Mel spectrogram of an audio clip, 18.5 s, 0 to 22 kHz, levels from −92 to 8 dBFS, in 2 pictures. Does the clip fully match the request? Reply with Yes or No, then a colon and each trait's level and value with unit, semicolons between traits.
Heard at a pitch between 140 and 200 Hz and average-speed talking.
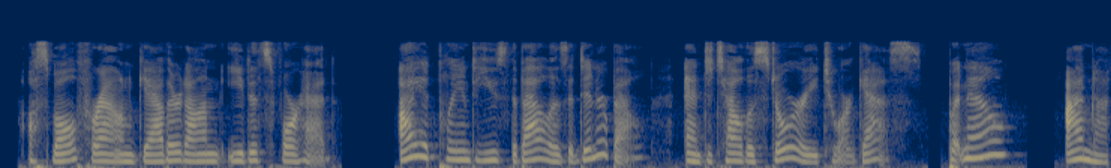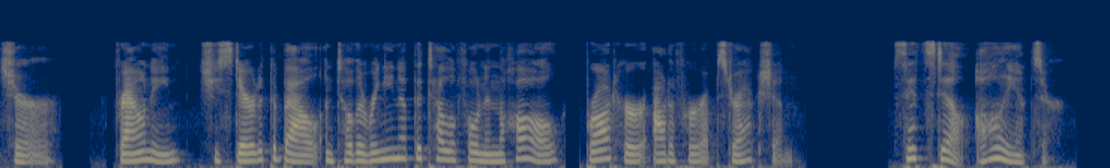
Yes: high, 190 Hz; average, 180 wpm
